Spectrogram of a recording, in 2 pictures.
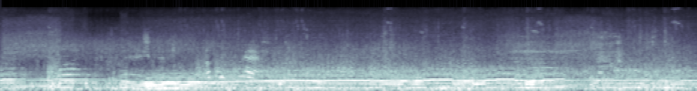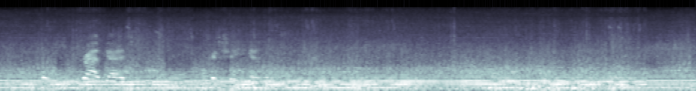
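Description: A quad bike engine drones steadily as it drives along.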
